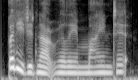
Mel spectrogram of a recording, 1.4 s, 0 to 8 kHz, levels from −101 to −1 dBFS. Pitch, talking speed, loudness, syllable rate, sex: 200 Hz, 305 wpm, -18 LUFS, 7.1 syllables/s, female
